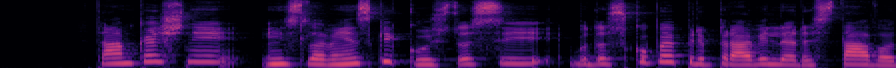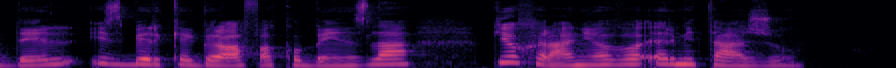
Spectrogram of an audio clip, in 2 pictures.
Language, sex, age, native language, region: Slovenian, female, 18-29, Slovenian, Southeast Slovenia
